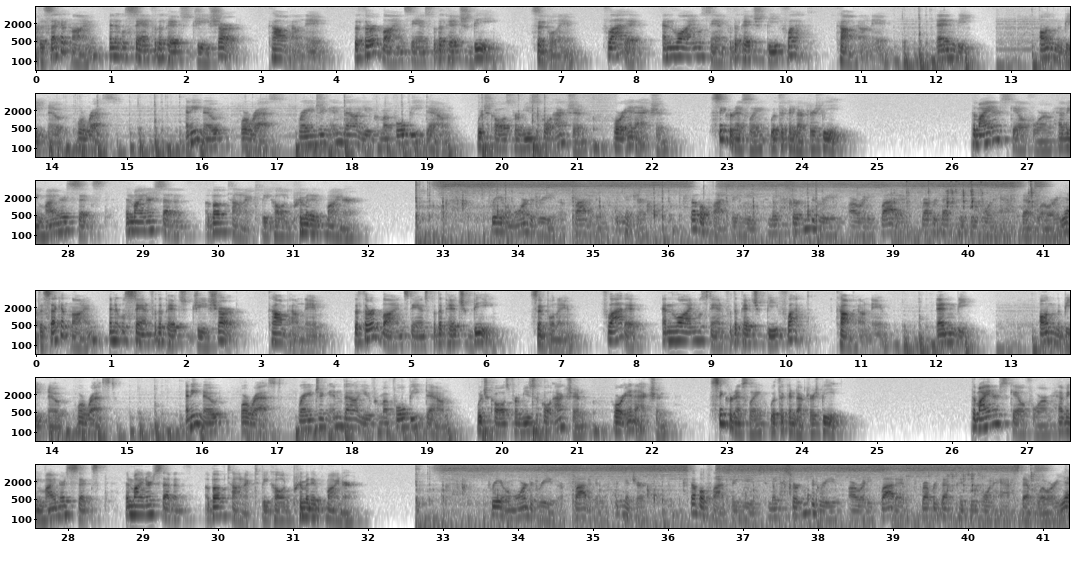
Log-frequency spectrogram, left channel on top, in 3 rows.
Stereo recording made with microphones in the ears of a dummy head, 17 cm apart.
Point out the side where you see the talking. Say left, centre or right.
right.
